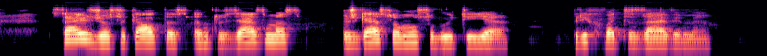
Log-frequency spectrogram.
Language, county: Lithuanian, Panevėžys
